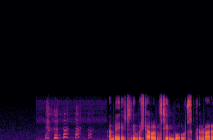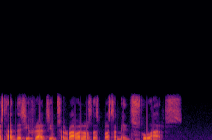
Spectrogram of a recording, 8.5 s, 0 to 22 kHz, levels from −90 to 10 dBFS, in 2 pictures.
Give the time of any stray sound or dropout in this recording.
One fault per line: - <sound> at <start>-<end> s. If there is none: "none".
- laugh at 0.9-1.9 s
